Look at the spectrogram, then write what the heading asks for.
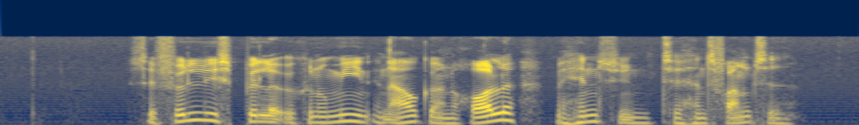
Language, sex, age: Danish, male, 29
